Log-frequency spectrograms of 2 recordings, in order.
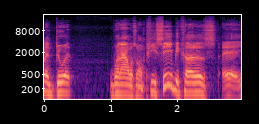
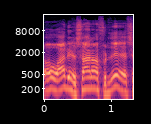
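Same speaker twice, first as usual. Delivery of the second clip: mock complaining, higher; 5 semitones higher than usual. Retelling what crew members on the ship said: imitating crew complaining. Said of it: "I just hear everybody complaining on my ship".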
